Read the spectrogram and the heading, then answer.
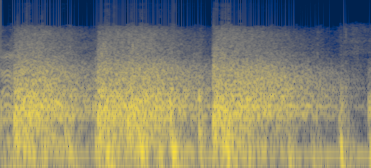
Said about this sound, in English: Then he was relieved to see the Lone Ranger running toward him, his gun spitting lead toward the men across the street.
